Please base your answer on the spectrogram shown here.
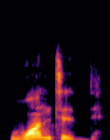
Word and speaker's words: wanted: Now, because we have a a a d or a t here at the end. Okay. We are going to pronounce the e, but we need to stop.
